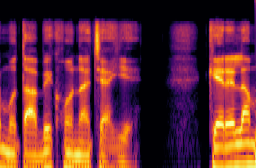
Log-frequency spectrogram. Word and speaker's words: Keralam: केरलम मलयालम उच्चारण के ज्यादा पास है और यह राज्य की सांस्कृतिक पहचान और भाषा के गौरव को भी दिखाता है।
